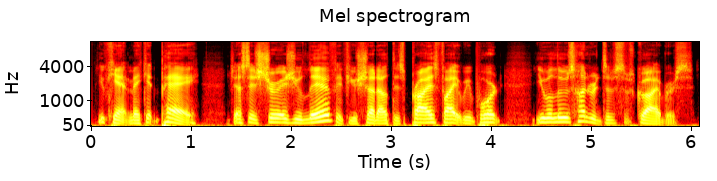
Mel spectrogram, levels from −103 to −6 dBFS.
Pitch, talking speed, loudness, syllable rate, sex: 140 Hz, 245 wpm, -17 LUFS, 5.6 syllables/s, male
